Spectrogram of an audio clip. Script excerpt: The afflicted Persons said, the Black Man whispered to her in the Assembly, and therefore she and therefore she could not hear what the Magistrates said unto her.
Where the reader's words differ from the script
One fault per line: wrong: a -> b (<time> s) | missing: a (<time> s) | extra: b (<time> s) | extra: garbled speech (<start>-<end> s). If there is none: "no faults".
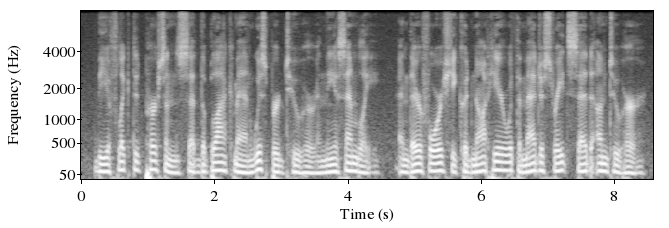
missing: and therefore she (5.6 s)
